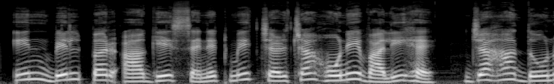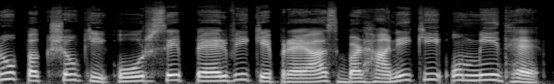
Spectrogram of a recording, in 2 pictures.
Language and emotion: Hindi, neutral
